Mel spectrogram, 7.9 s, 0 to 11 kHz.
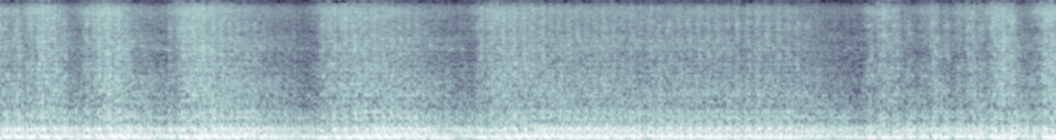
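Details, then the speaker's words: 1971 Ford bumpside wrecker truck V8 after a fuel pump change: uneven low rumble with stumbles and dropouts at idle and light revs; missing on a cylinder, not the day before, cause not yet confirmed. "while we're missing now we weren't missing yesterday"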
